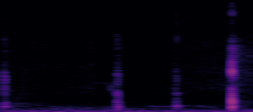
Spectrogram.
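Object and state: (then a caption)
Young coconut, good to use. A young coconut at a coconut farm is knocked on four times to check it, giving short, dry, hollow taps with a mid-pitched tone, the last knock the loudest. The coconut is judged okay, a good young coconut ready to use.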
